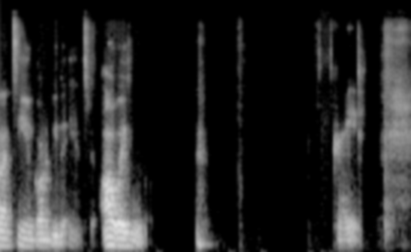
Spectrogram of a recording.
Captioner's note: chuckles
